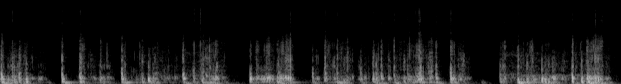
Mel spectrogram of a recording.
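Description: Long nail tips tap and scratch the top of a black foam windscreen on a desktop microphone. The result is dense, muffled, bassy thumping and rustling scraping in rapid bursts, broken by brief silent gaps, with little bright content.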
